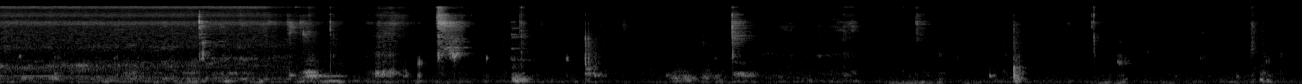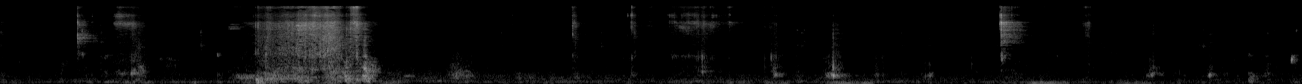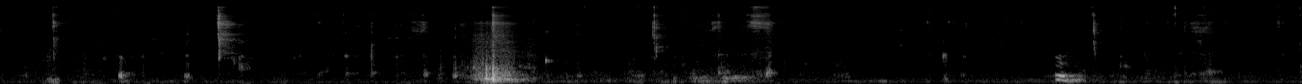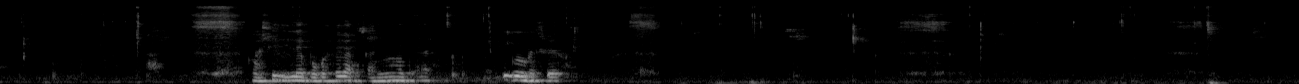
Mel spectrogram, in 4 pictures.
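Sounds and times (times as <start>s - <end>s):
person chewing food: 2.9s - 15.7s, 17.1s - 41.0s, 44.7s - 52.0s
wet chewing: 31.4s - 40.9s.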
